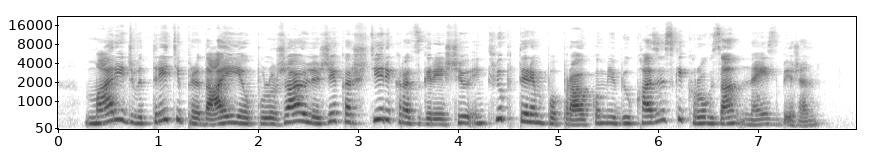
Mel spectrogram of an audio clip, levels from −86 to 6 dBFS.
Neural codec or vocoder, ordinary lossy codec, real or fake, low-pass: none; none; real; 19.8 kHz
